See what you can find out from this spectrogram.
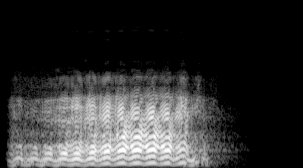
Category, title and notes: Sound effects > Animals
Eldritch Whinny
lovecraftian-entity, eldritch-monster, lovecraftian-monster, strange-neigh, strange-creature, eldritch-vocalizations, strange-whinny, lovecraftian, strange-entity, lovecraftian-creature, eldritch-neigh, deep-one, horror-monster, eldritch, horror-creature, eldritch-monster-cry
